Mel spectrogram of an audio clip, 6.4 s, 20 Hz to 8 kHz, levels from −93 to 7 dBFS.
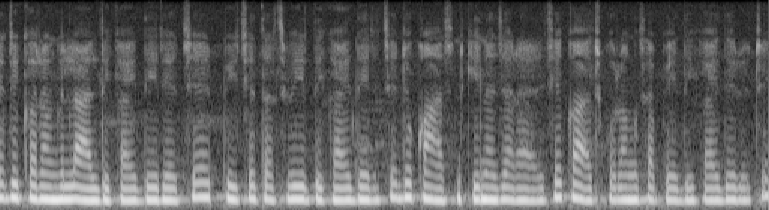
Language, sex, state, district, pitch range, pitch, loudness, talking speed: Rajasthani, female, Rajasthan, Nagaur, 170-190 Hz, 175 Hz, -12 LUFS, 260 wpm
